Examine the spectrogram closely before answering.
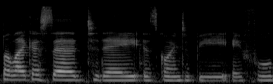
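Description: Light background noise sits behind a woman talking at a fairly slow pace with fairly even intonation. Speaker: vegan food vlogger. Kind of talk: casual vlog chat. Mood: cheerful, smiling, laughing. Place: home room. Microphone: phone near.

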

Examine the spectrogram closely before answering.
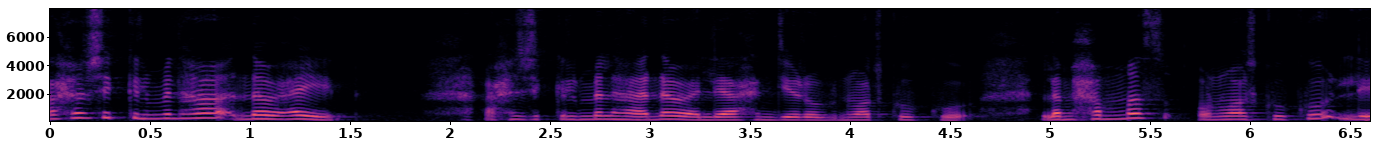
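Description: Speaking at a moderate pace, a woman with an Algerian accent has a fairly high pitch and ordinary pitch variation. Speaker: cooking video creator. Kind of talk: cooking tutorial.

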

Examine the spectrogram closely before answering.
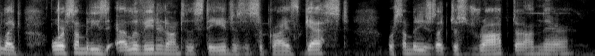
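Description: Dark and mellow in tone, a man speaks at a fairly quick pace with fairly high pitch and a dry sound with no echo. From Pakistan. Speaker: physician educator. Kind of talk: interactive case discussion. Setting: outdoors at a dog park on a video call. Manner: animated. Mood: playful, joking. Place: garden. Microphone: video call.

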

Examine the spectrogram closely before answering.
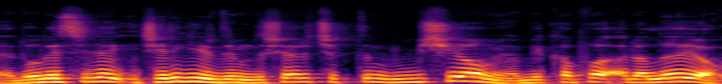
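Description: Against a quiet background, a man with a high pitch and a dark, mellow tone speaks at a fairly quick pace. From Turkey, Gaziantep; Turkey. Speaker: TV actor and writer; actor answering fan questions. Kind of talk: casual live-stream Q&A. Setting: live stream, alone reading viewer comments. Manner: hesitant, many filler sounds. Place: office.

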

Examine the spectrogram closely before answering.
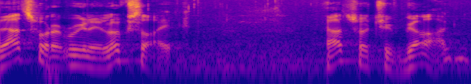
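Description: A man with a medium-pitched voice talks in a room with audible echo. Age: 70s. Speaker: property owner, public commenter. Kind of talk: public comment at council meeting. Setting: city council chamber. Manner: loud.

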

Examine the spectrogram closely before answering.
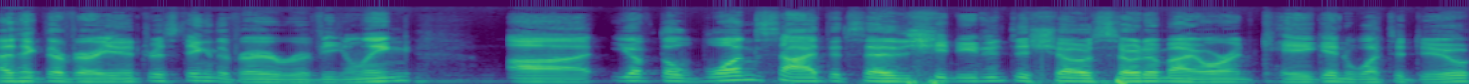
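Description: A man speaks in an ordinary speaking voice at medium pitch. He talks at a fairly quick pace with fairly even intonation. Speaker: political podcast co-host. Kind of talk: casual political chat.

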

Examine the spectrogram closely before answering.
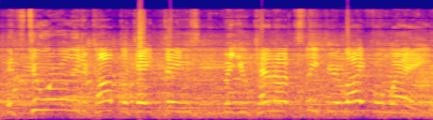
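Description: A man is speaking. Loud noise fills the background. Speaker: poet performing in public. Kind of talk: poetry performance, spoken-word poem performed in public. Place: street. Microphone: phone near.

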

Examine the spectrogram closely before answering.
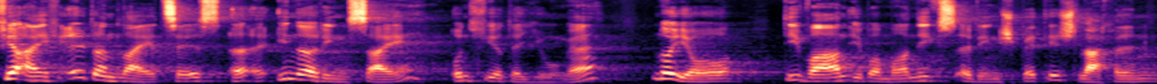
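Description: A man's fairly high voice at a fairly slow pace, with very wide pitch swings. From Ore Mountains, Bohemia. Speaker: dialect storyteller. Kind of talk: dialect story reading. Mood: calm, nostalgic. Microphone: lapel.

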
